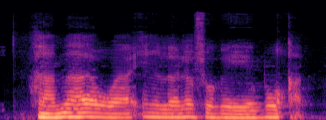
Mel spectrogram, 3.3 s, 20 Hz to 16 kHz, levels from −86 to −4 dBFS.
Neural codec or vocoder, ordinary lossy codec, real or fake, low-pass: codec, 24 kHz, 0.9 kbps, WavTokenizer, medium music audio release; MP3, 64 kbps; fake; 10.8 kHz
